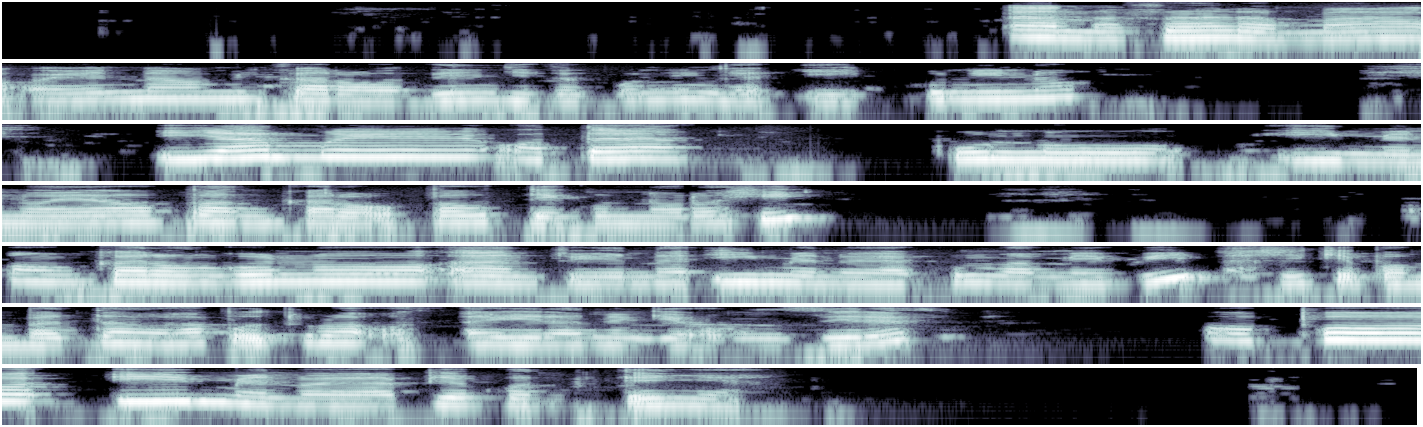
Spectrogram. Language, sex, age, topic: Oshiwambo, female, 25-35, agriculture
